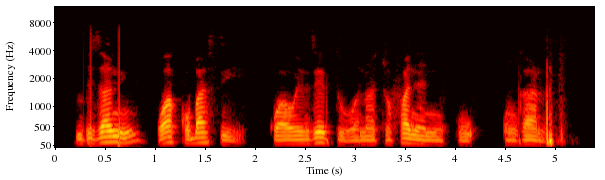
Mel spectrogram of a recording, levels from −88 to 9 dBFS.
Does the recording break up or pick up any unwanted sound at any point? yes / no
no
